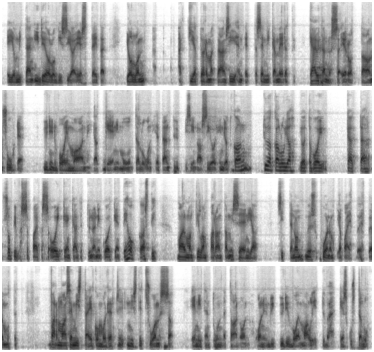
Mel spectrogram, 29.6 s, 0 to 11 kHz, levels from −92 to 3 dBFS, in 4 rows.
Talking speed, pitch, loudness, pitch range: 120 wpm, 120 Hz, -17 LUFS, 90-145 Hz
